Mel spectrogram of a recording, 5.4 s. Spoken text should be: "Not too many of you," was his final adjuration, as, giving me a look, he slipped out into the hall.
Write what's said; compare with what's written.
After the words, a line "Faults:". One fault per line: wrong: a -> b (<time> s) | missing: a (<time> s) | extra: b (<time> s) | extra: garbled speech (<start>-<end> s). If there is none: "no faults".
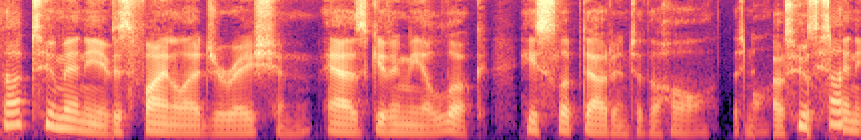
"Not too many of his final adjuration, as, giving me a look, he slipped out into the hall. [garbled]
Faults:
missing: you was (0.7 s)
extra: garbled speech (4.6-5.4 s)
